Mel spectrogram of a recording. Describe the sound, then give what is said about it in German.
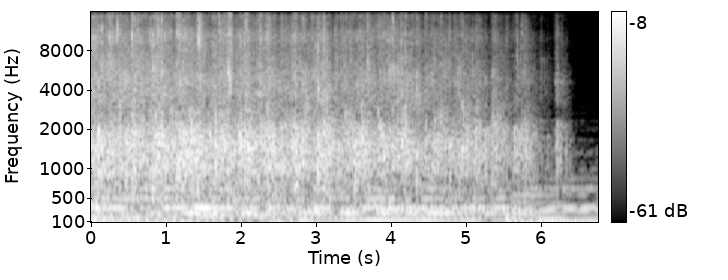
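Sustained audience applause, a dense wash of many hands clapping at steady strength for several seconds over low droning tones, trailing off abruptly at the end. “Nur diesen Applaus mal für die Jungs erstmal.”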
